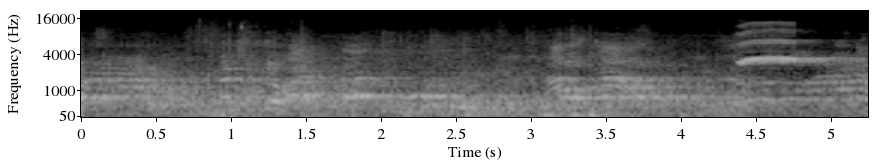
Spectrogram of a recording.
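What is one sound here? Bodies thud against a wrestling mat.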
